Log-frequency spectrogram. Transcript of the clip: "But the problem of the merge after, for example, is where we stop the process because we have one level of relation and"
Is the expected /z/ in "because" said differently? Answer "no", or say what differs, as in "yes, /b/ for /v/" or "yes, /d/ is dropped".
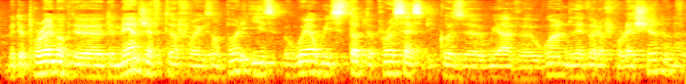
no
